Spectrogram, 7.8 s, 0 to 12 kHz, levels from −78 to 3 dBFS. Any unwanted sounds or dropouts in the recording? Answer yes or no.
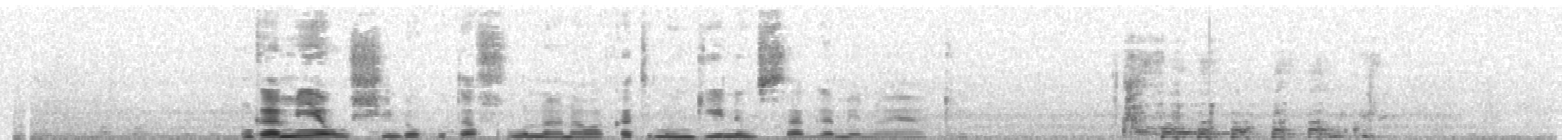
yes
